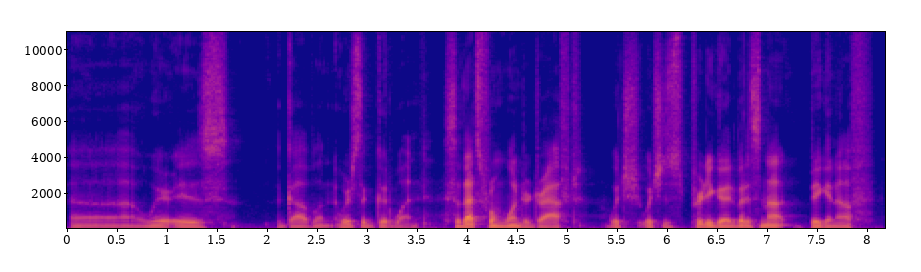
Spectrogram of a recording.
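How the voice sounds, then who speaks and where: A man's voice: very deep voice, big pitch swings, a little slow, creaky, husky. A man giving a casual, unscripted commentary on his own tabletop game session, rambling and hesitant as he thinks aloud and trails off mid-thought. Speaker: solo tabletop roleplayer and host, narrating own play session.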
